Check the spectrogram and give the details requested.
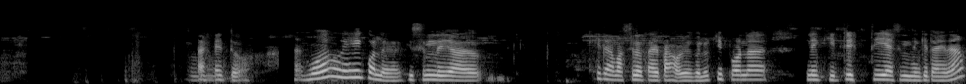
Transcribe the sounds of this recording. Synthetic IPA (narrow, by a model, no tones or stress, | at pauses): akʰajtɔ̰mojeikɔlɛkisilja | kʰidamasilɔtajpaɦɔɹiɡɔlɛtɹipɔɹnanekitɹik̚tiasilnek̬itajna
